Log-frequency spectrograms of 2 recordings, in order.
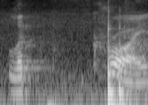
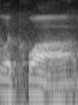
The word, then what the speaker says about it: LaCroix: LaCroix is pronounced LaCroix, not LaCroix, not LaCroix, like the French might say.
